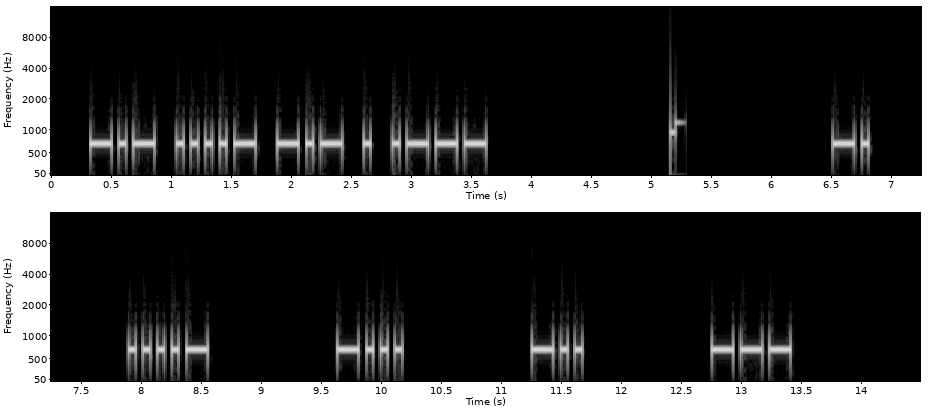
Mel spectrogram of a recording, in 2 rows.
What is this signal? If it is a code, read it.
Morse code, heard as a keyed tone, about 20 wpm, spaced as for 10 wpm, 700 Hz. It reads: K4KEJ N4BDO
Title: USA Call Signs - 5 Characters - 6x Character Spacing - 20wpm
